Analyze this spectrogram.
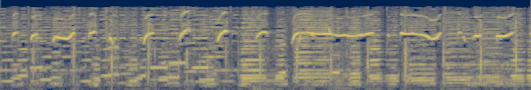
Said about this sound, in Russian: вот так залихватски свистит. Она же и заводила праздника.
